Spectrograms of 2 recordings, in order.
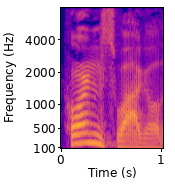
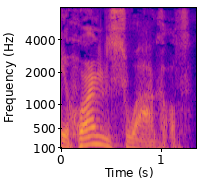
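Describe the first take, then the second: First: Hornswoggled slowed down and relished; savoring the word. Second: Said in the usual way. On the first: Shown as a demonstration. Repeating his favorite new word, savoring it slowly. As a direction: roll out Hornswoggled slowly, enjoying it. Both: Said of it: "I like that one".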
